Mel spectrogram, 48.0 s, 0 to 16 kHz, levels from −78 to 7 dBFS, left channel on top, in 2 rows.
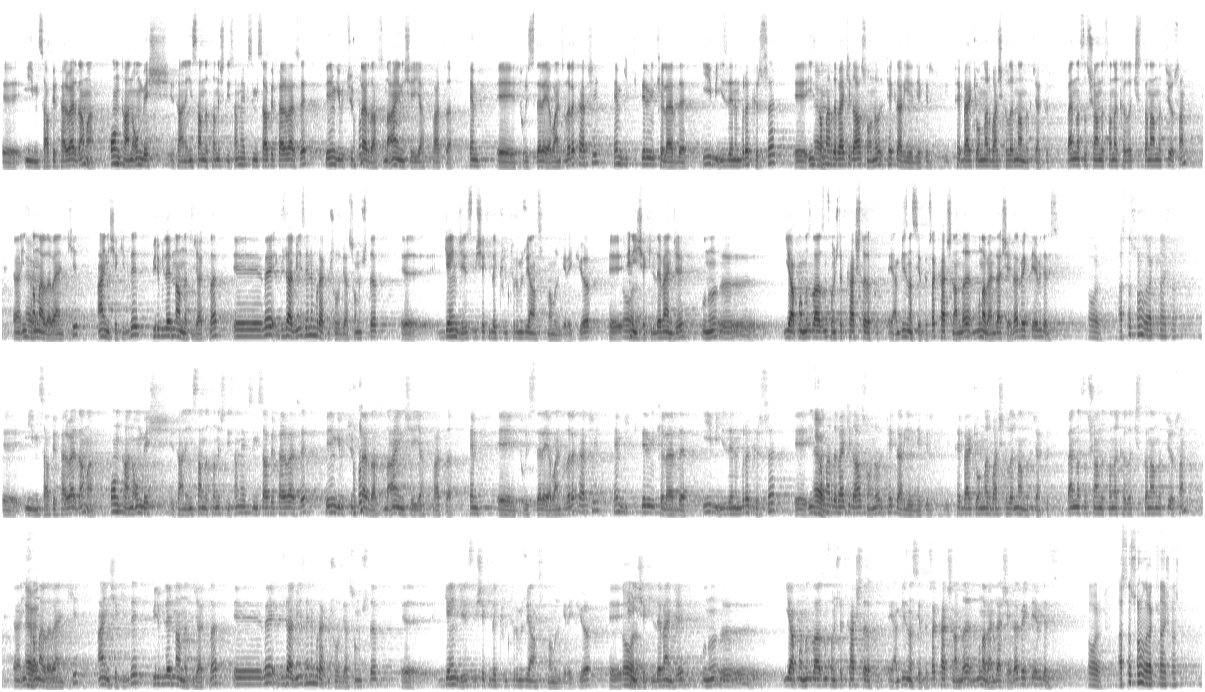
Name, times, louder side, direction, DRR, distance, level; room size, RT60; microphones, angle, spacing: voice 1, 0.0-1.9 2.2-6.1 6.5-9.0 9.4-9.6 9.9-12.0 12.2-12.5 12.8-13.7 14.0-15.5 15.8-20.8 21.3-23.7 24.2-25.6 25.9-28.4 28.6-31.6 32.0-35.8 36.2-37.7 38.0-39.3 39.6-45.0, left 4 dB, 80° left, 12 dB, 0.8 m, -26 dB
voice 2, 24.5-24.8 36.4-36.8 45.7-46.0 46.3-47.5, right 4 dB, 55° right, 13 dB, 0.7 m, -26 dB
27.0 x 24.0 x 7.7 m, 2.9 s
head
